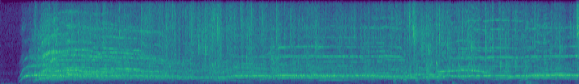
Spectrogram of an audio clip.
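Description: A large audience at a MusiquePlus music television studio screams and cheers, a loud continuous roar of high-pitched shrieks and whoops that swells suddenly and holds throughout.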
